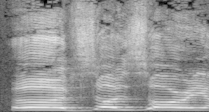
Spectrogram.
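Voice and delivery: talking through a yawn. Real, not acted. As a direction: apologise mid-yawn, stretched. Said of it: "I'm yawning".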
